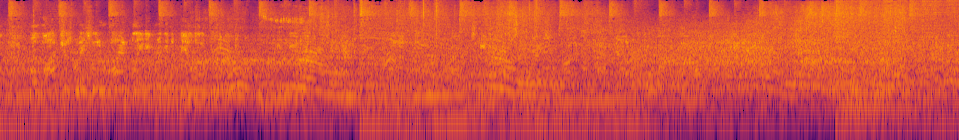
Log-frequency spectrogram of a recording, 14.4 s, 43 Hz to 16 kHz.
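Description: NASCAR Cup stock cars' V8 engines racing past at speed, several engine notes swooping down in pitch as the cars go by, with a pack passing in the middle.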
